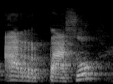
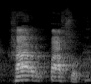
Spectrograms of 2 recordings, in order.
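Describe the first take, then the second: First: Arpazo with a silent h, plain vowel start; arpazo, no rough breathing. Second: Harpazo with a raspy J sound at the start, stress on pa; h as Spanish J. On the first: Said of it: "no como arpazo". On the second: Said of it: "sino como har, como J". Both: Shown as a demonstration.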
